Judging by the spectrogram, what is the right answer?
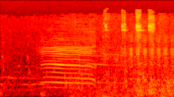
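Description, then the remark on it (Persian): A sheep lets out one wavering bleat lasting about a second, followed by scuffling, breathy noise and faint murmuring in the background. “وای گوسفندان.”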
